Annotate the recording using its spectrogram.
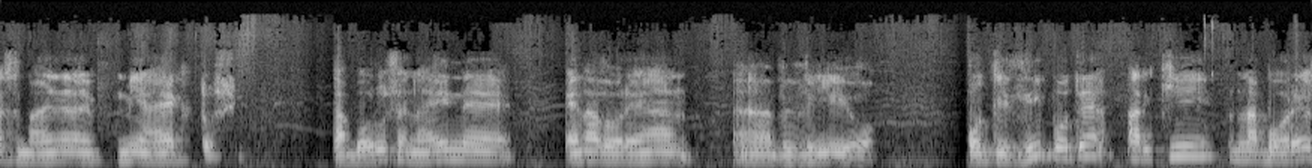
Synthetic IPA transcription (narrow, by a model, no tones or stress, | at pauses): st̪imɐinmɐe̞kt̪o̞si̥ | θɐbo̞ɾuse̞nɐine̞ | e̞nɐðo̞ɾe̞ɐn | vivlio̞ | ot̪iðipo̞t̪e̞ɐɾcinɐbo̞ɾe̞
